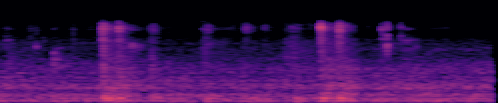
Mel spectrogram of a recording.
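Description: Keystrokes on a computer keyboard as a ticket description is typed into Flipkart Seller Hub, a soft, steady run of clicks with a few sharper taps, fairly quiet and close, no voices.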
